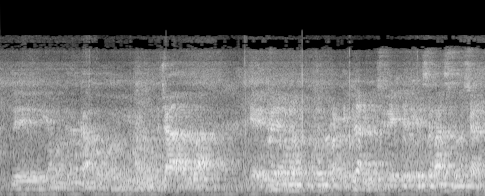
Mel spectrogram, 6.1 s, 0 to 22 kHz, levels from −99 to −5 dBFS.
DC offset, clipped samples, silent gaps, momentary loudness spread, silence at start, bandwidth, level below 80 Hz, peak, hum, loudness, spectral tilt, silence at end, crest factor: under 0.1%; under 0.1%; none; 7 LU; 0 s; 11 kHz; -46 dBFS; 0 dBFS; none; -15 LUFS; -4 dB/octave; 0 s; 16 dB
